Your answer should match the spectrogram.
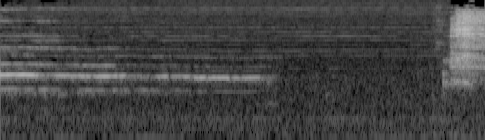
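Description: A cat standing on the threshold of an open door, with cold weather outside, gives one long, drawn-out meow, fairly soft, followed by a brief, sharp rustling burst near the end. No one speaks.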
